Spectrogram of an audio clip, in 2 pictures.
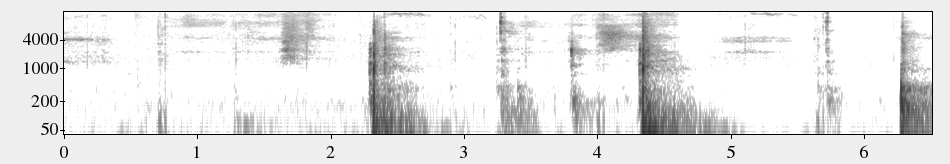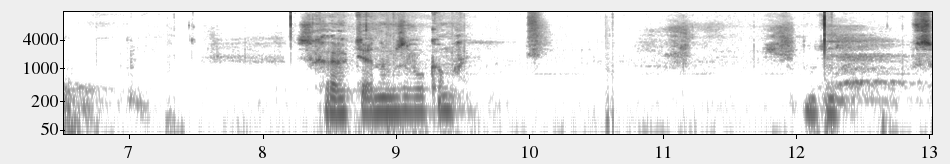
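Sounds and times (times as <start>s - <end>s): car door thunks: 2.3s - 2.8s, 4.3s - 4.8s, 6.3s - 6.7s.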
